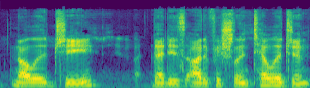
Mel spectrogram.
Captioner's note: speaking FRENCH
